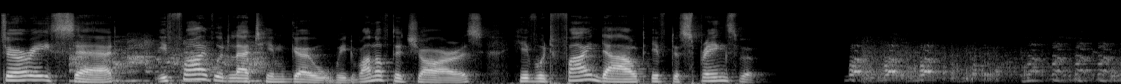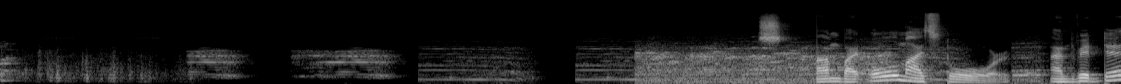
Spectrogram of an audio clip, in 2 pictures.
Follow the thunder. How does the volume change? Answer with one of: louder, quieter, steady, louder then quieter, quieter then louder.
quieter.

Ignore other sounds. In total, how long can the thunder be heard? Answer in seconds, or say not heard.
5 s.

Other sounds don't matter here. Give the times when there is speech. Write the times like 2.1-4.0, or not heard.
0.0-7.5, 18.8-22.3.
